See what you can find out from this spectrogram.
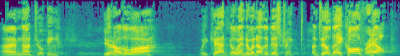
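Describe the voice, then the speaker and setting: A man playing a calm, firm, law-abiding ranger leader in a radio drama, measured and matter-of-fact. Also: high voice.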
